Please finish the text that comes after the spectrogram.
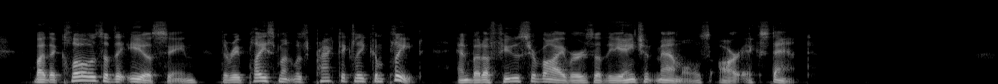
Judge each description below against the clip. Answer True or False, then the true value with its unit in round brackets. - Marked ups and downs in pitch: True (7.2 semitones)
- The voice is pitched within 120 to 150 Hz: False (110 Hz)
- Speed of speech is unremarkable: False (125 wpm)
